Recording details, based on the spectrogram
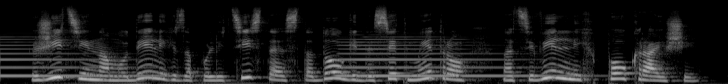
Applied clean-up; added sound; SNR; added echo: none; Wind instrument, woodwind instrument; 11 dB; none.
